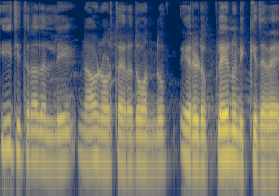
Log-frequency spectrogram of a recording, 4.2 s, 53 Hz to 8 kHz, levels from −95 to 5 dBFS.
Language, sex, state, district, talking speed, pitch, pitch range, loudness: Kannada, male, Karnataka, Chamarajanagar, 130 wpm, 130 Hz, 125-140 Hz, -19 LUFS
